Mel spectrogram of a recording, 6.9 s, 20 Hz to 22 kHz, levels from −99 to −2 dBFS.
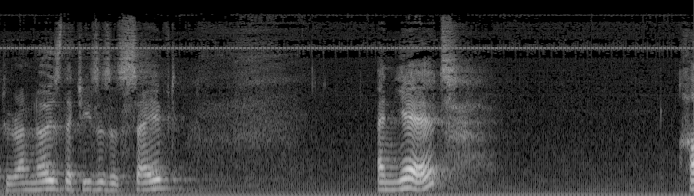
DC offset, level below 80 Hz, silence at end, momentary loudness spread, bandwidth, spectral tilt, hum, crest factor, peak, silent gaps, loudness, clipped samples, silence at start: under 0.1%; -56 dBFS; 0 s; 21 LU; 16.5 kHz; -3.5 dB/octave; 50 Hz at -60 dBFS; 24 dB; -12 dBFS; none; -33 LUFS; under 0.1%; 0 s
